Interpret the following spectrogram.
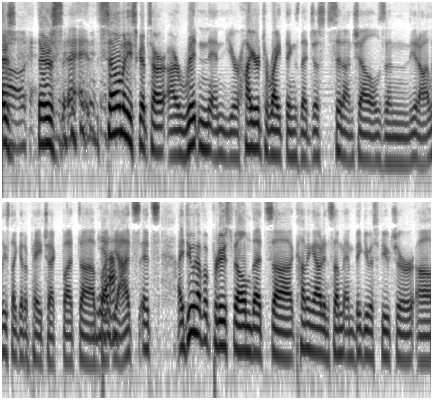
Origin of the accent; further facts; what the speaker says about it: Cleveland, Ohio, United States; moved away as an adult; now in Los Angeles, United States; I moved to California. I was originally from Cleveland, Ohio, and I took the big step 2,500 miles away and moved to Los Angeles, where we are broadcasting, about a little over a decade ago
